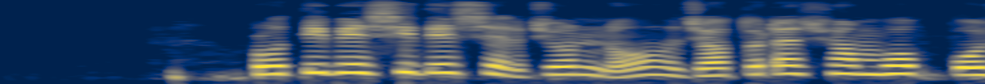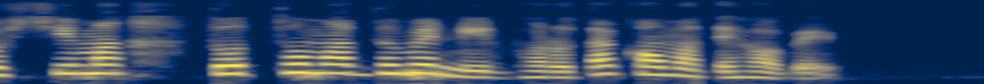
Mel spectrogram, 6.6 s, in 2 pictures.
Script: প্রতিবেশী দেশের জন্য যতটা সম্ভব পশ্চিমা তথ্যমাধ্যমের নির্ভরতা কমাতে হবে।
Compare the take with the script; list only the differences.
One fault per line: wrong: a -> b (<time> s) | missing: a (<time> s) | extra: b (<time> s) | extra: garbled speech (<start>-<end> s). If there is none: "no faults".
no faults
